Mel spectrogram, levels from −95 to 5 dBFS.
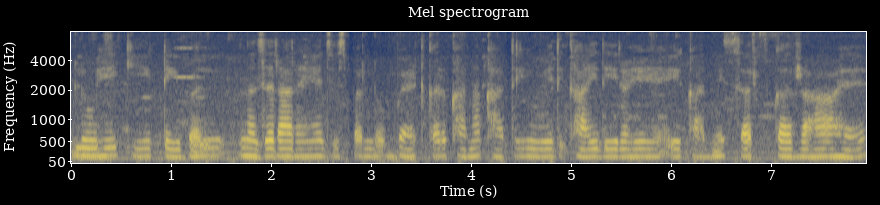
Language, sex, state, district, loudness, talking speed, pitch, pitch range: Hindi, male, Chhattisgarh, Raipur, -19 LUFS, 180 wpm, 170 Hz, 165-175 Hz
